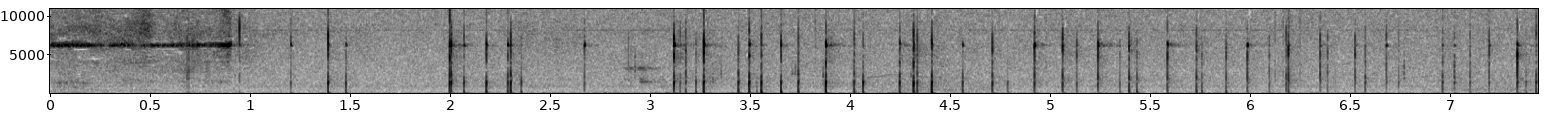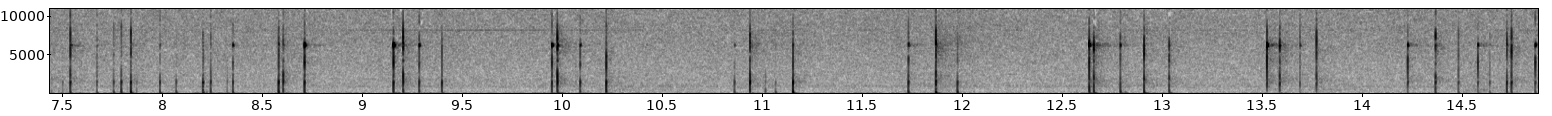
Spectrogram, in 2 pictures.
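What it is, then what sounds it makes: Glass jar. Long fingernails tap a small, clear, apparently empty glass jar held in both hands. Many quick, dry clicks come in irregular bursts, each ending almost instantly, with a faint high ring at the start.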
